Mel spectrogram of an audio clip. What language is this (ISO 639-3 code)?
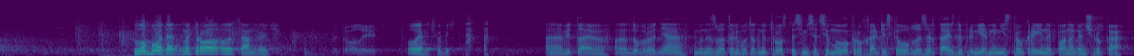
ukr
